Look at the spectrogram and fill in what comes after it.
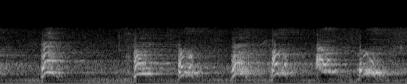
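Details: Seven loud, abrupt barks from a dog, each a short harsh yap with a quick downward tail, coming at uneven intervals of under a second, over a low steady hum.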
